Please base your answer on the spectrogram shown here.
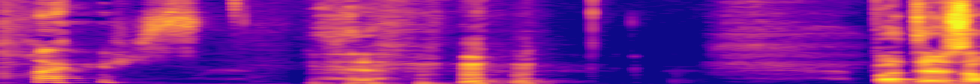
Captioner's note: all chuckle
